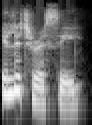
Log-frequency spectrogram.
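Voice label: "illiteracy", British English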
